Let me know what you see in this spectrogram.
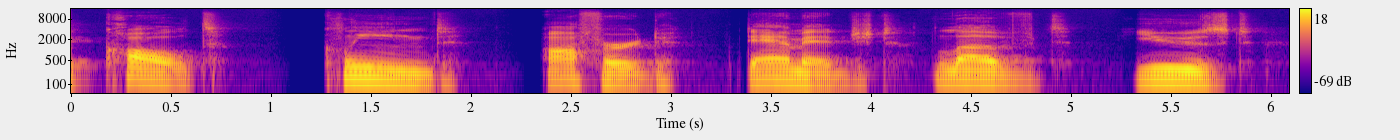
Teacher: Where other consonants like L or N or R or G or V, it sounds more like a D sound. But again, it's fast. We don't separate.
